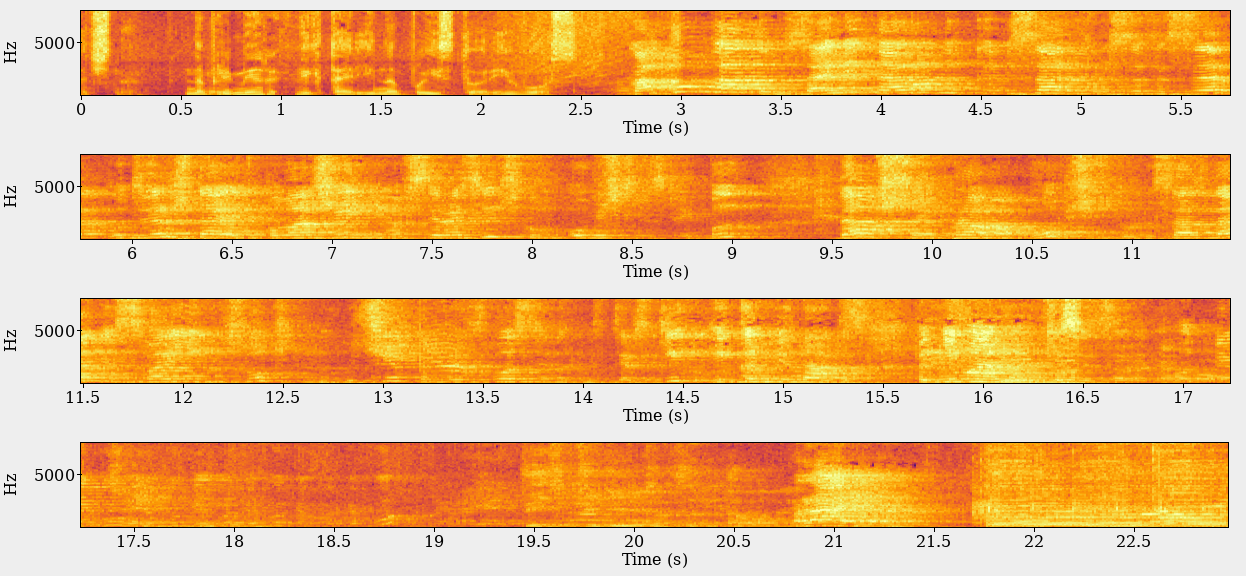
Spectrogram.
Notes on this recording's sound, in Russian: Неформальная встреча со слушателями в Крыму. Запись прямого эфира.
